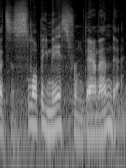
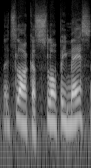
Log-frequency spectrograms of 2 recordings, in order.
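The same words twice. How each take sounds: First: Badly faked Australian sliding into New Zealand; New Zealand-leaning Australian accent. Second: Tentative mock Australian; failed Australian accent. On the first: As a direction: aim for Australian, land nearer New Zealand. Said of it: "that's a little bit more New Zealand". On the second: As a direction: have a shaky go at an Australian accent. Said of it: "No, that's not it".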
